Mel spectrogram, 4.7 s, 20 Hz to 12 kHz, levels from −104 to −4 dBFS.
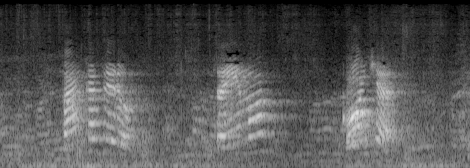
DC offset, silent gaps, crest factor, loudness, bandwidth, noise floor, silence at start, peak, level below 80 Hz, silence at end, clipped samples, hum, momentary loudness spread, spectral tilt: under 0.1%; none; 22 dB; -28 LUFS; 11 kHz; -51 dBFS; 0 s; -10 dBFS; -54 dBFS; 0 s; under 0.1%; none; 23 LU; -4.5 dB/octave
